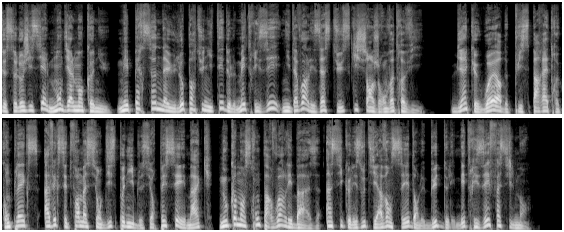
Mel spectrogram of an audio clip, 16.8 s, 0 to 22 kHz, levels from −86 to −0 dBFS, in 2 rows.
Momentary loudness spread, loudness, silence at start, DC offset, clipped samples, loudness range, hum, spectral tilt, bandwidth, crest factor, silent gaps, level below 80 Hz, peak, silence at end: 6 LU; -16 LUFS; 0 s; 0.2%; under 0.1%; 2 LU; none; -5 dB/octave; over 20 kHz; 16 dB; 6.49-6.73 s, 11.58-11.66 s; -36 dBFS; 0 dBFS; 0.5 s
